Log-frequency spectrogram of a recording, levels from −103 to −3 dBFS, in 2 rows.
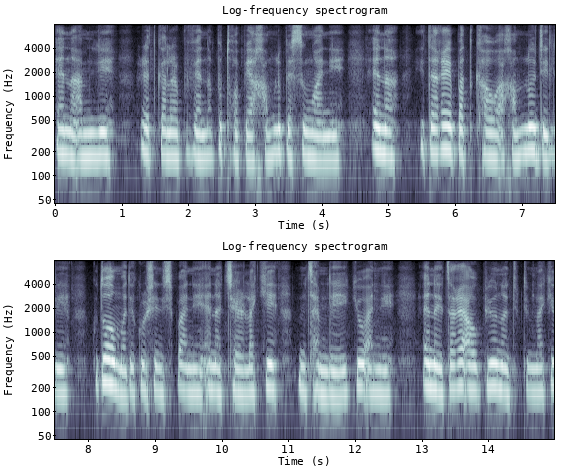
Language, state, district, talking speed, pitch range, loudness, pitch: Sumi, Nagaland, Kohima, 105 wpm, 170-195 Hz, -19 LUFS, 180 Hz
